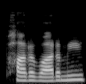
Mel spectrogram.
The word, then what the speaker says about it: Potawatomi: She is a member of the Potawatomi tribe.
